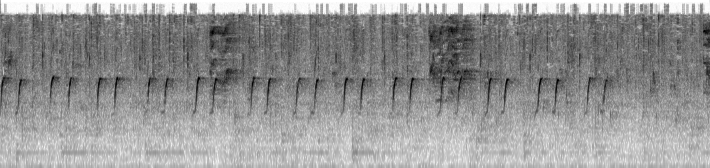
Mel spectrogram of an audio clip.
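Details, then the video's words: Prinia singing, used to prompt other caged birds to sing: a long series of sharp, steeply falling high whistles, mostly in quick pairs, repeated about twice a second over steady low hum. "PRENJAK LUMUT GACOR PRENJAK KEPALA MERAH GACOR"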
